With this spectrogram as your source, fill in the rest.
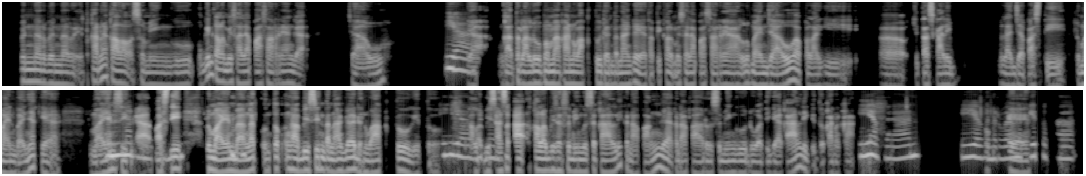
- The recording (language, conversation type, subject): Indonesian, podcast, Bagaimana pengalaman Anda mengurangi pemborosan makanan di dapur?
- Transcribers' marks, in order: "sekali" said as "sekalib"; other background noise; chuckle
